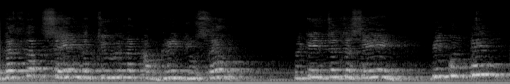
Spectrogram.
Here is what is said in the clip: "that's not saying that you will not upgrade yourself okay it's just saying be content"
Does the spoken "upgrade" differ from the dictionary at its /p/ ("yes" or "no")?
yes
